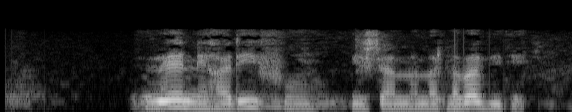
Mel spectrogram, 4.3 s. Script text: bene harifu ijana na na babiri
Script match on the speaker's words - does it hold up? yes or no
yes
